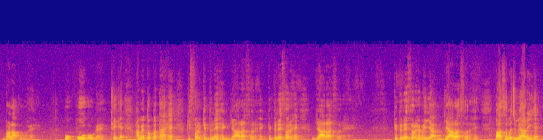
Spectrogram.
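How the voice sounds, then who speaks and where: A male teacher takes a class through where each sound is made. His voice sits a little high for a man, and he says each term twice before he asks the class for it again. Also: very animated, normal speed, darkish tone. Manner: repeats key terms, asks the class questions. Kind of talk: classroom lesson on pronunciation.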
